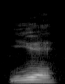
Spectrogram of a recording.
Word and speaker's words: yue: So just remember, if you see a Y followed by a U, it's definitely this U.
